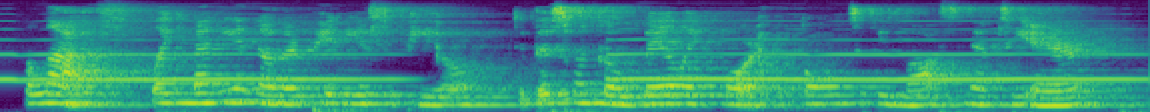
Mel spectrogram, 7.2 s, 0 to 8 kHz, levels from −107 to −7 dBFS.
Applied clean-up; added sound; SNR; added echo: none; Wind instrument, woodwind instrument; 8 dB; reverberation time 1.2 s.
